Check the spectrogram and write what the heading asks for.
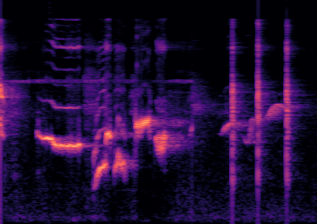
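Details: Stimulation song of a white-rumped shama meant to make other shamas sing: a clear sliding whistle, a burst of quick varied notes, then three sharp clicks over a rising soft whistle.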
